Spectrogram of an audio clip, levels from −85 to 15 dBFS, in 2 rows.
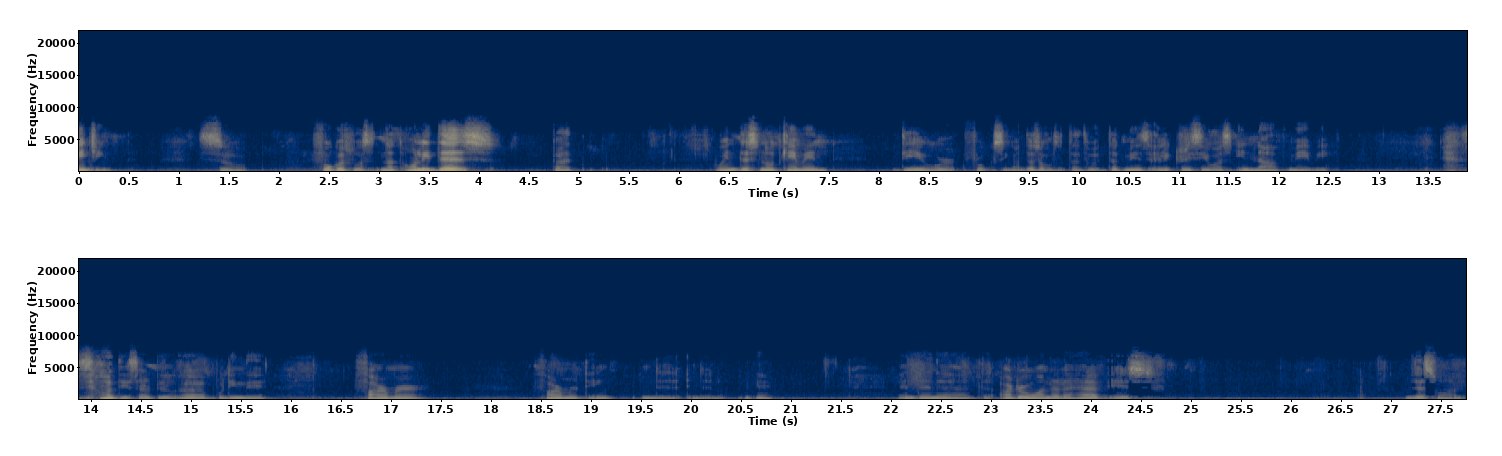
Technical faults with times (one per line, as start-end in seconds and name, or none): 23.77-27.75 adaptive stream at a lower bitrate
